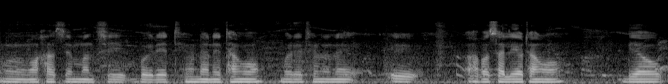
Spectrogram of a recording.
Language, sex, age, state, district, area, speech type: Bodo, male, 45-60, Assam, Udalguri, rural, spontaneous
